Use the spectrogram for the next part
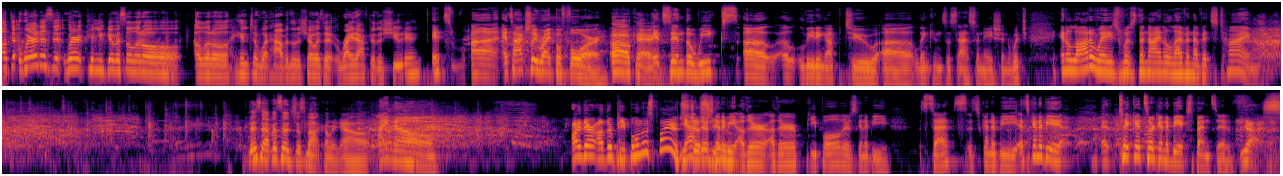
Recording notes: Sloppy Seconds Live show recorded at The Sultan Room in Brooklyn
